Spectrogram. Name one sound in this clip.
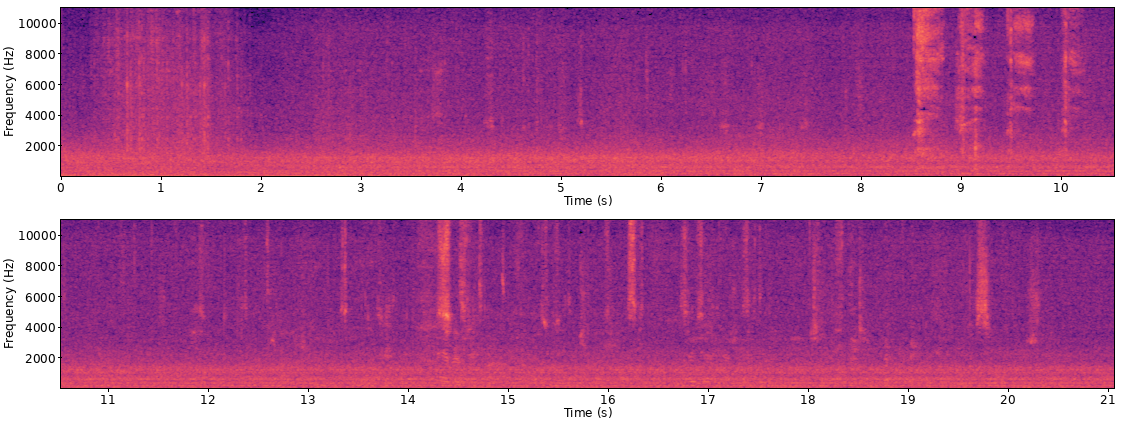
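A bus engine hums steadily at idle and while pulling away.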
